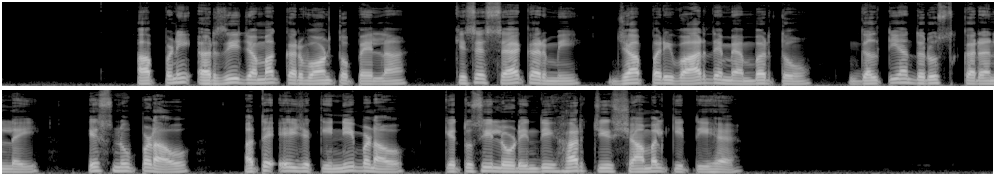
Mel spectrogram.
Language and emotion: Punjabi, neutral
